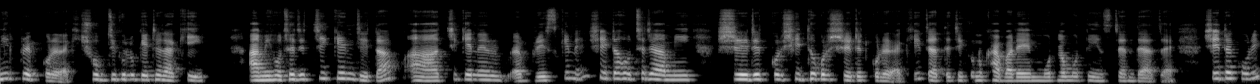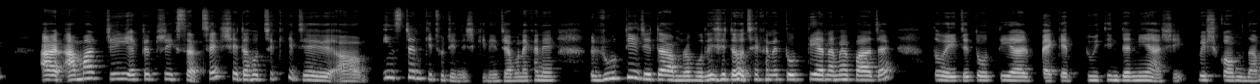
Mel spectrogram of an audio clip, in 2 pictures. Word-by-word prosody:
Meal 260 +2 -1
prep 240 -3 +2
করে 155 -3 0
রাখি, - - -9
সবজিগুলো 230 0 -2
কেটে 215 +1 +1
রাখি, 185 0 -2 0.6
আমি 195 +1 +6
হচ্ছে 210 +3 +2
যে 230 - +1
চিকেন 275 -1 -1
যেটা 180 -2 +1 0.3
আ - - +2 0.3
চিকেনের 225 -3 0 0.3
আ - - +1
ব্রেস্ট 180 +1 -1
কিনে 285 -3 -7 0.2
সেটা 275 -2 -1
হচ্ছে 250 +2 -3
যে 245 - +4
আমি 210 0 0 0.4
শ্রেডেড 230 0 +6
করে, 230 -2 0
সিদ্ধ 235 -1 -5
করে 230 -1 +2
শ্রেডেড 185 -2 0
করে 165 -3 -1
রাখি, - - -9
যাতে 175 -2 +1
যেকোনো 185 +1 -5
খাবারে 170 -2 +2 0.2
মোটামুটি 180 +1 -5
ইনস্ট্যান্ট 165 +1 -6
দেয়া - - -1
যায়, - - -7 0.4
সেটা 270 +1 +4
করি। 260 +6 -3 0.5
আর 220 - +11 0.2
আমার 275 +5 +5 0.2
যেই 255 +1 -2
একটা 245 +2 -3
ট্রিক্স 245 -1 -4
আছে 275 - -3 0.2
সেটা 235 -4 +1
হচ্ছে 225 +2 -3
কী 260 - -13
যে, 210 - +1 0.3
আ - - -1 0.4
ইনস্ট্যান্ট 310 -1 -1
কিছু 225 -2 -8
জিনিস 155 - -7
কিনি, 155 -2 -10
যেমন 165 +1 -1
এখানে 190 0 -1 0.6
রুটি 285 +5 +1
যেটা 235 -1 +6
আমরা 195 -1 +1
বলি 195 +4 +3
সেটা 230 -2 +4
হচ্ছে 230 0 +1
এখানে 225 0 -2
তরতিয়া 225 +1 +4
নামে 220 +1 +3
পাওয়া 205 -1 +6
যায়। 310 +9 0 0.4
তো - - -5
এই - - +3
যে 180 - +1
তরতিয়ার 185 -1 +2 0.2
প্যাকেট 165 +2 +1 0.2
২-৩ 195 +1 -3
টা 185 - +4
নিয়ে 190 -1 +2
আসি 160 0 -9 0.2
বেশ 200 0 -1
কম 180 -1 +1
দাম। 160 0 -3
215 Hz, 185 wpm, -23 LUFS, 185-235 Hz, 0.6 s, আর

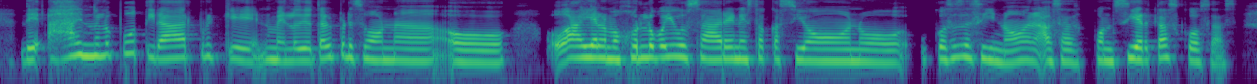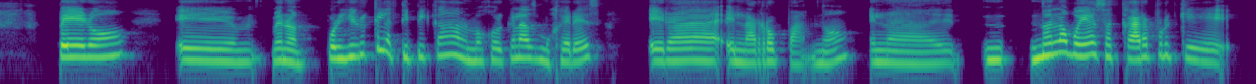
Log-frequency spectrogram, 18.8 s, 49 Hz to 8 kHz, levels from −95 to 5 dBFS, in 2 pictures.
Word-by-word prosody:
de: 450 +3 -1
"Ay, 275 +2 0
no 275 0 +4
lo 285 +1 -5
puedo 325 +2 -5
tirar 245 -2 0
porque 245 -4 -5
me 225 -3 -3
lo 210 0 -4
dio 215 0 0
tal 235 +3 -1
persona", 220 -5 -3
o 190 -1 -1 0.2
o - - 0
"Ay, 245 0 +5
a - - +7
lo 245 - +3
mejor 230 +2 +2
lo 250 - +5
voy 250 +1 +2
a 265 - 0
usar 235 -3 +1
en 230 0 +2
esta 225 +1 -2
ocasión", 210 -3 -2
o 190 -1 -5
cosas 235 +3 -2
así, 235 -3 -1
¿no?, 195 +1 -2 0.2
o - - -3
sea, 195 -2 -6
con 215 -2 -2
ciertas 230 +3 +2
cosas. 205 -2 -7 0.6
Pero, 260 +2 +6 0.3
em, 205 0 -1
bueno, 195 -4 0
por 235 -1 +5
ejemplo, 265 +4 +2
que 400 - +1
la 350 - +1
típica 270 +3 -3
a - - +2
lo 235 - -1
mejor 205 0 -3
que 235 - -6
en - - 0
las 240 -2 +1
mujeres, 210 +5 -3 0.3
era 210 0 +1
en 195 - -1
la 185 - 0
ropa, 195 -2 -4
¿no?, 220 +9 -6
en 195 0 -3
la, 175 -1 -4
eh, 185 +2 -11 0.2
n 220 0 +1 0.2
no 265 +6 +7
la 335 - +7
voy 285 -3 +6
a 295 - +5
sacar 260 -3 +3
porque 255 - -4
225 Hz, 205 wpm, -24 LUFS, 205-255 Hz, 0.6 s, a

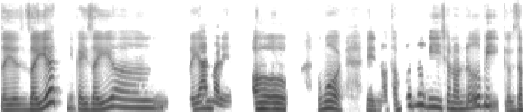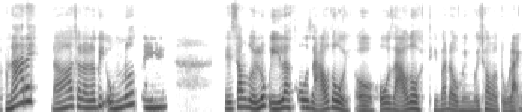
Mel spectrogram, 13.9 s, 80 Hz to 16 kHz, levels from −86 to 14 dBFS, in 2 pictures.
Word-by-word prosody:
giây, 170 0 +1
ơ, 175 - -2
giấy 180 +7 +4
á, 380 - +8 0.2
những 225 +1 -10
cái 180 -1 -1
giấy, 185 +6 +2
ơ, 250 -3 -1 0.7
giấy 180 - -3
ăn 220 +1 +2
mà 205 - 0
để 155 -3 -8 0.3
ờ, 190 +1 +4 0.2
ờ, 190 -2 +5 0.4
đúng 180 +5 -2
rồi, 215 -6 +4 0.3
để 155 -1 -4
nó 150 - -11
thấm 170 0 -6
ướt 305 - -1
nước 335 0 +2
đi 260 -2 +3
cho 220 - -1
nó 195 -2 +2
đỡ 225 +9 +1
bị, 305 +2 0
kiểu, 140 0 -6
dập 165 +3 0
nát 280 - +3
ấy, 445 - +4 0.2
đó, 220 +7 -2
cho 265 - -1
nó 235 -2 0
đỡ 235 - +2
bị 285 +4 -2
úng 210 +3 +1
nước 335 +5 -1
nè. 240 - -1 1.0
Thế 200 +1 -2
xong 260 +4 -1
rồi 215 -4 +3
lúc 280 +5 +4
ấy 200 +1 +2
là 245 0 +3
khô 245 -2 +1
ráo 195 -2 -1
rồi, 215 - +3
ờ, 150 - -4
khô 185 +7 -2
ráo 175 0 -1
rồi, 210 -2 +3
thì 155 - -11
bắt 170 +3 -6
đầu 165 -5 -3
mình 135 -1 -6
mới 145 - -4
cho 180 +3 -3
vào 155 - -4
tủ 130 - -8
lạnh 140 - -4
205 Hz, 260 wpm, -24 LUFS, 175-245 Hz, 1.0 s, á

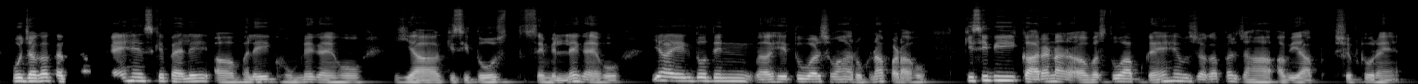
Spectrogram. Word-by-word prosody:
वो 155 - +7
जगह 150 +1 +6
कभी 140 - -1
आप 310 - -15 0.2
गए 155 - -1
हैं 170 0 +3
इसके 160 -1 0
पहले? 140 +3 +4
अ, 135 - -8 0.2
भले 110 +1 0
ही 120 +1 +4
घूमने 115 0 -4
गए 105 -2 -1
हो, 100 0 -3 0.3
या 100 -1 +1
किसी 100 +1 -5
दोस्त 105 +1 -2
से 110 -3 -4
मिलने 100 +7 +1
गए 115 -6 0
हो 100 0 -3 0.3
या 185 -1 +5
1-2 165 -1 +3
दिन 155 0 +1 0.3
अ, 115 0 +2
हेतु 125 +2 +1
वर्ष 130 0 +2
वहाँ 120 -1 -3
रुकना 110 +5 -2
पड़ा 100 -1 +1
हो? 100 +3 -5 0.4
किसी 170 +3 +2
भी 190 0 +4
कारण 130 +2 +4
अ, - - 0 0.3
वस्तु 110 +5 0
आप 130 -5 0
गए 105 +4 0
हैं 160 +2 0
उस 150 -2 -2
जगह 125 +1 -1
पर 140 0 -2
जहाँ 105 -1 -2
अभी 100 +1 -1
आप 95 0 -12 0.2
शिफ्ट 105 +1 -6
हो 110 - 0
रहे 105 -1 -2
हैं? 105 +2 -11
120 Hz, 205 wpm, -23 LUFS, 105-145 Hz, 0.4 s, वो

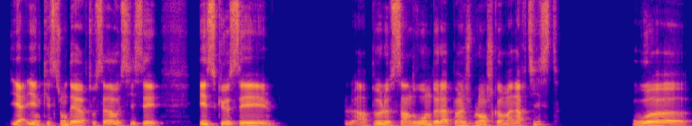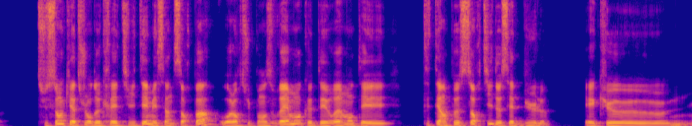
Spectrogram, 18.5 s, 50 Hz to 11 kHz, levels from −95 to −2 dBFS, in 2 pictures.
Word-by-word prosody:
il - - -1
y - - +9
a - - +4
il - - -2
y - - +7
a - - +1
une 130 - -6
question 135 +6 -3
derrière 110 -7 +4
tout 120 - -10
ça, 130 +5 0
aussi, 125 +5 -3
c'est: 110 -8 +1 0.5
est-ce 135 0 +6
que 150 +3 +2
c'est 120 -8 +3 0.9
le - - -9
un - - -4
peu, 135 +1 -2
le 125 -2 +2
syndrome 120 +2 0
de 120 - +4
la 110 -1 +4
page 115 -2 -2
blanche 125 +1 -1
comme 105 - -1
un 105 +1 -1
artiste? 110 0 -3 1.0
Ou 120 -1 +1
heu, 110 -2 +4 0.5
tu 115 - -5
sens 140 +4 +2
qu'il - - -9
y - - +8
a - - -2
toujours 120 -1 -3
de 120 - +1
la 115 - -1
créativité, 115 +3 -1
mais 125 -5 -1
ça 105 - -2
ne 105 - -8
sort 100 - -2
pas? - - +1
Ou - - -3
alors, 115 +1 +1
tu 115 0 -11
penses 120 -2 -6
vraiment 130 +6 +3
que 145 - -5
tu 115 - -4
es 115 - +3
vraiment, 120 +5 -1
tu 135 -4 -3
es 105 -1 -1 0.4
tu - - -11
étais - - -1
un 120 - +2
peu 130 +2 -3
sortie 130 +2 +1
de 125 -3 0
cette 115 -2 -1
bulle 110 -4 -7 0.5
et 110 -1 -2
que, 105 -2 -2
hem, - - -9
115 Hz, 215 wpm, -23 LUFS, 110-130 Hz, 1.0 s, y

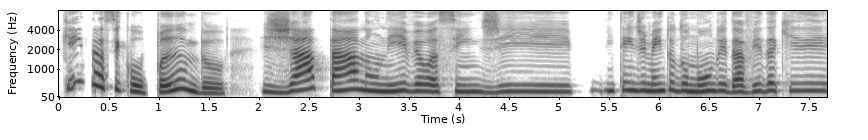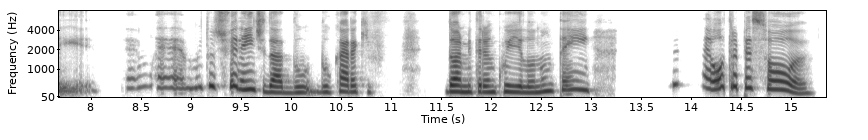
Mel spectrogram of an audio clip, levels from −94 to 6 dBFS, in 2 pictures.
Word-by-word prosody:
Quem 330 - -6
está 400 +5 +2
se 330 -5 -2
culpando 215 - +2 0.4
já 225 +8 +3
está 295 -3 +2
num 260 -4 +1
nível, 235 0 +1
assim, 220 0 -2
de 220 +1 -5 0.3
entendimento 255 0 -1
do 245 0 0
mundo 235 +2 +2
e 240 - -1
da 215 0 +1
vida 230 +5 -3
que 255 0 -8 0.3
é 335 - -14
um 390 +3 -18 0.3
é - - -9
muito 360 +5 -2
diferente 305 - +1
da 200 -2 +4
do 190 +1 -3
do 205 -1 -6
cara 215 0 +1
que 215 -1 -16
f 195 - -22 0.6
dorme 215 -1 +5
tranquilo. 205 -1 +1
Não 225 +5 +1
tem, 290 +2 -2 1.1
é 335 -5 0
outra 385 +6 +3
pessoa. 295 - +2
235 Hz, 135 wpm, -23 LUFS, 215-285 Hz, 1.1 s, dorme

